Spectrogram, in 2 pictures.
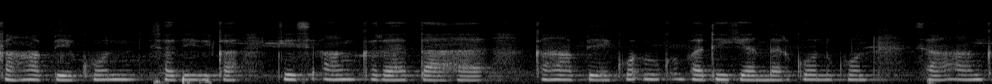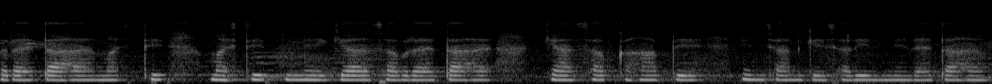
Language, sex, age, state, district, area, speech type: Hindi, female, 30-45, Bihar, Samastipur, rural, spontaneous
